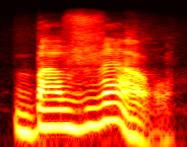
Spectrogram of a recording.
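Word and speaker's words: בבל: letter b a bet without a d is pronounced like our letter V so bavel Babylon the Tower of Babel in Genesis 11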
